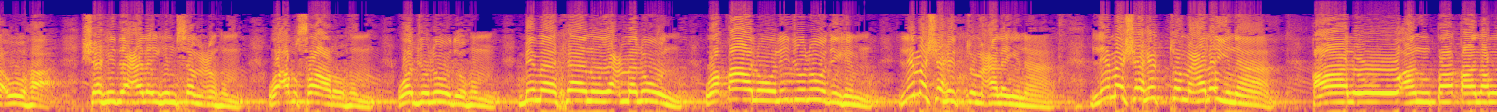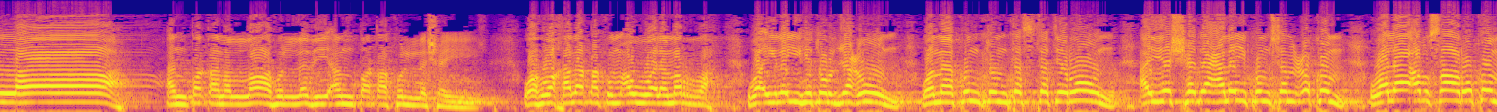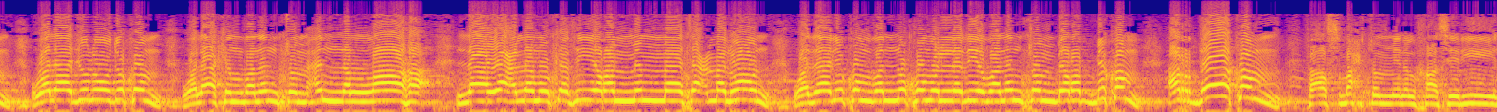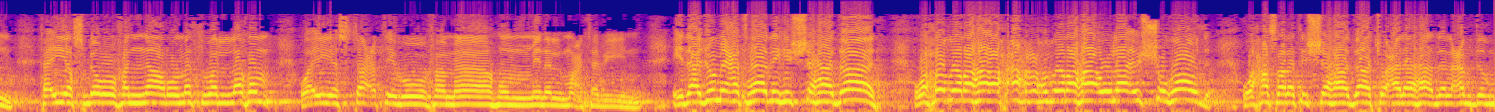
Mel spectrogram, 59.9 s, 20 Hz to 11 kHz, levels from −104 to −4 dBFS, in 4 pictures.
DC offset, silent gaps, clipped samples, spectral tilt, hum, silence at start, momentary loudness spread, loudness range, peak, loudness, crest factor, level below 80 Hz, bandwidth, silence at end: under 0.1%; none; 3%; -5.5 dB/octave; none; 0 s; 8 LU; 3 LU; 0 dBFS; -6 LUFS; 6 dB; -34 dBFS; 11 kHz; 0 s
